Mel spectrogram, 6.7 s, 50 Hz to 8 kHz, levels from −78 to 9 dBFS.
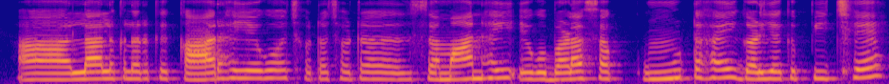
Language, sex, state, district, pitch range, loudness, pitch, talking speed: Hindi, female, Bihar, Jahanabad, 235-265 Hz, -16 LUFS, 245 Hz, 190 wpm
